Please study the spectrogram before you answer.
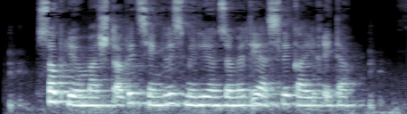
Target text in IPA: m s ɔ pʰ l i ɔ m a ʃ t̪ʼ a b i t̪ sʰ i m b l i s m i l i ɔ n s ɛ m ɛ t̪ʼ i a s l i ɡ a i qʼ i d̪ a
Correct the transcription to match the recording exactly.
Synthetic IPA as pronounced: m s ɔ pʰ l i ɔ m a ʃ t̪ʼ a b i t̪ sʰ i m ɡ l i s m i l i ɔ n z ɛ m ɛ t̪ʼ i a s l i ɡ a i qʼ i d̪ a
